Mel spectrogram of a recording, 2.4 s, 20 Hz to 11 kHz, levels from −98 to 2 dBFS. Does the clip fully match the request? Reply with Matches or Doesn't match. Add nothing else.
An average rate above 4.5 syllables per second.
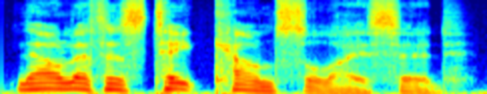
Doesn't match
